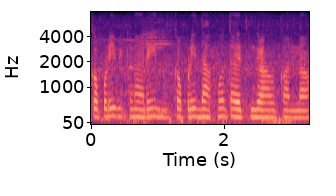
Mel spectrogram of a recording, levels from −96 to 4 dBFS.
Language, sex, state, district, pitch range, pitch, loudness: Marathi, female, Maharashtra, Gondia, 195-215 Hz, 205 Hz, -17 LUFS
